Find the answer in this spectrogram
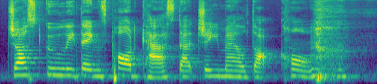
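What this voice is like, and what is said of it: Poor put-on British accent, mumbled. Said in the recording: “Can I do this in a British accent?... that's awful... There's like marbles in your mouth a little bit.”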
